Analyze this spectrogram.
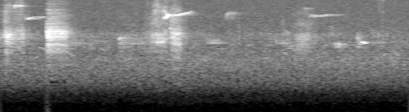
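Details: Singing song sparrow, while foraging, delivering strong buzzy bursts at the start and middle, trailed by softer thin whistles and short chips before fading.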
